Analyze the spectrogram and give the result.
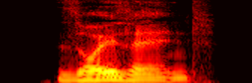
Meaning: present participle of säuseln
- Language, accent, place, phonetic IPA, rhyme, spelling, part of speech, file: German, Germany, Berlin, [ˈzɔɪ̯zl̩nt], -ɔɪ̯zl̩nt, säuselnd, verb, De-säuselnd.ogg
